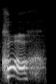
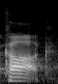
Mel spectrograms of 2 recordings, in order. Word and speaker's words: Koch: My last name is Koch. It's meant to be pronounced Koch, but if you're living in an English-speaking country, 8 out of 10 times I am Koch.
